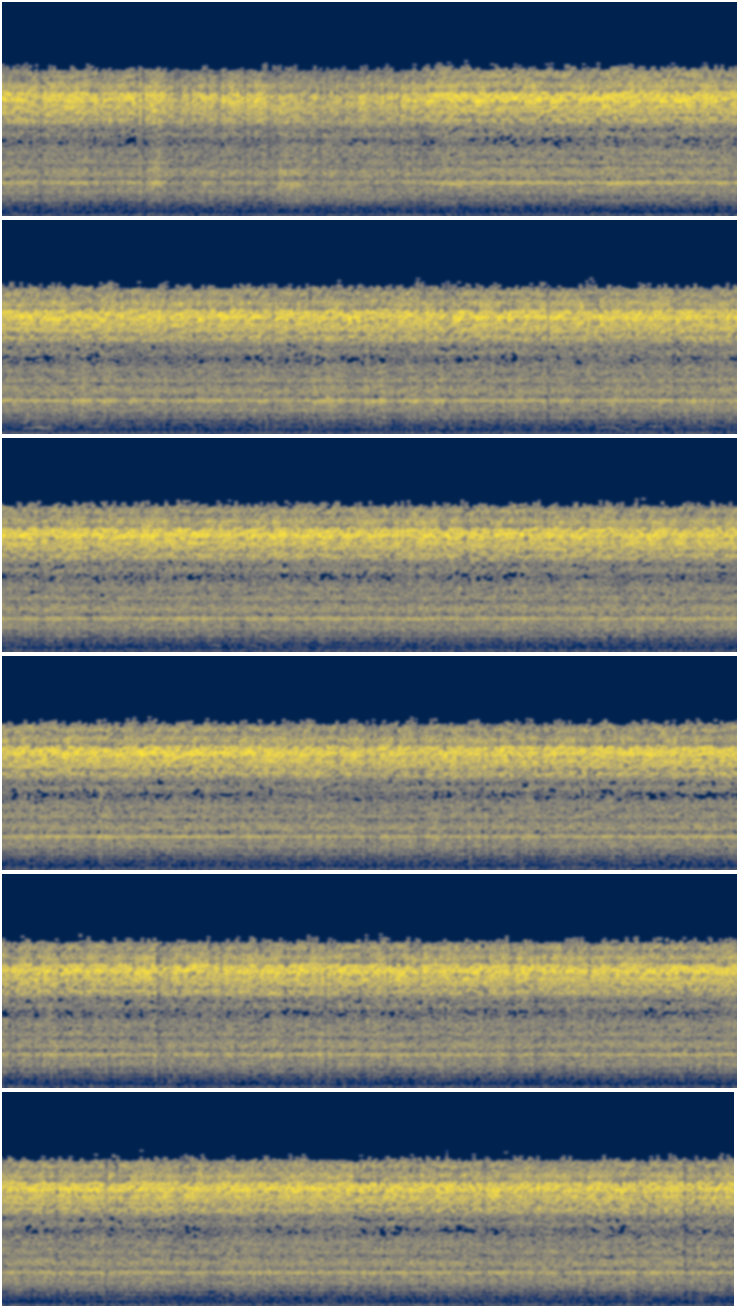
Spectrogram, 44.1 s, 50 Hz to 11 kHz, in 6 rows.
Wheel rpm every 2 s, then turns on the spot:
240, 230, 230, 230, 230, 240, 230, 230, 230, 230, 230, 230, 230, 240, 230, 230, 230, 230, 230, 230, 230, 230.
none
